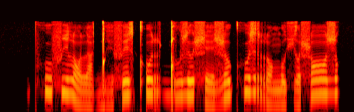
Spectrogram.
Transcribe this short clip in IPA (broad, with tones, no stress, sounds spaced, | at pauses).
pʰ u˥ f i˥ l ɔ˩ l a˩ ɡ͡ǃ e˩ f e˥ z kʼ o˥ r ɡ͡ǃ o˥ z ɯ˥ ɬ e˩ ɮ ɤ˥ kʷʰ ɛ˥ z r ɔ˩ ŋ o˩ ç ɤ˩ ɬ ɔ˥ z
